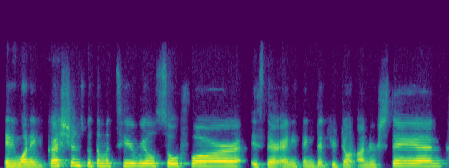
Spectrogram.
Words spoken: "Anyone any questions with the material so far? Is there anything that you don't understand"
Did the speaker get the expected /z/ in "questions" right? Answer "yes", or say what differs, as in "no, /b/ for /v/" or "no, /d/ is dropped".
yes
